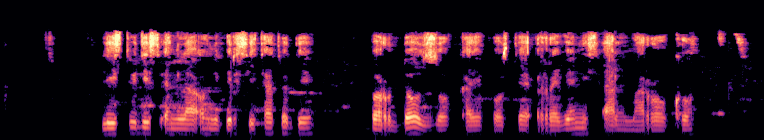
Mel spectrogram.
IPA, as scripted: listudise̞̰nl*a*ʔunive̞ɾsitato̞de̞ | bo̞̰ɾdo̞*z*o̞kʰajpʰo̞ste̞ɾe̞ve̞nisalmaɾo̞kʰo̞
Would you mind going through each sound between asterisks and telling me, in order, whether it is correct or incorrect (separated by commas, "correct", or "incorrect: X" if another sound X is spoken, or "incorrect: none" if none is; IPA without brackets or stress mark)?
correct, correct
